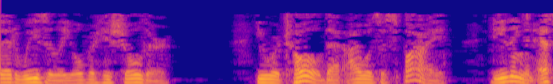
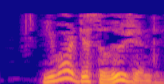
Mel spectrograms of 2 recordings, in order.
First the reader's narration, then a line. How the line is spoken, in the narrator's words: James said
